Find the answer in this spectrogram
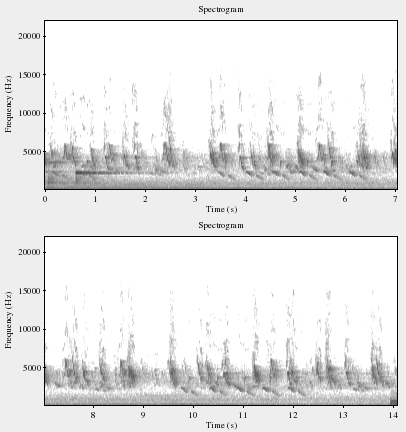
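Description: Birds chirping: a rapid run of short chirps that slide downward, several a second, over a steady low hum. The last notes of instrumental music fade out in the first couple of seconds.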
